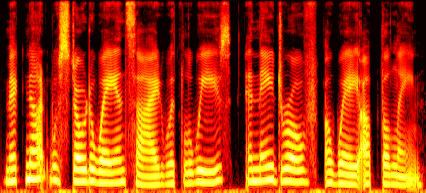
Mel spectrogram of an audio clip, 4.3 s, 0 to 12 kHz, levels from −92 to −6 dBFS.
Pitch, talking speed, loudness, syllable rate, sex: 190 Hz, 195 wpm, -19 LUFS, 5.7 syllables/s, female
